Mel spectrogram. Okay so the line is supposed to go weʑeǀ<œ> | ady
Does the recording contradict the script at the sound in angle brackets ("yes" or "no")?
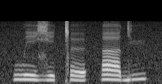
no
